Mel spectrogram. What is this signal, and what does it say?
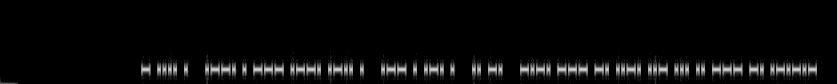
Morse code, heard as a keyed tone, about 41 wpm, 700 Hz. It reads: THE PEOPLE WERE IN CONFUSION.
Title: Sentences from Top 1600 Words 45wpm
